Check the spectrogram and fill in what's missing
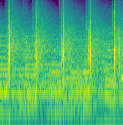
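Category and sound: crowd, audience clapping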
